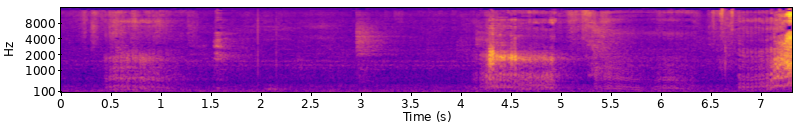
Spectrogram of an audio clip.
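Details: Dog growling while attacking a potato, with rough low growls swelling at about one, four-and-a-half and seven seconds between quieter stretches.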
